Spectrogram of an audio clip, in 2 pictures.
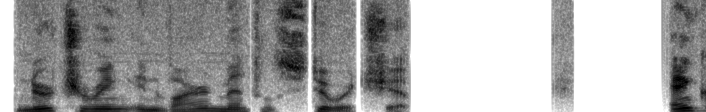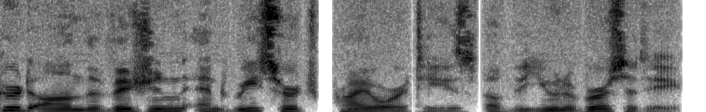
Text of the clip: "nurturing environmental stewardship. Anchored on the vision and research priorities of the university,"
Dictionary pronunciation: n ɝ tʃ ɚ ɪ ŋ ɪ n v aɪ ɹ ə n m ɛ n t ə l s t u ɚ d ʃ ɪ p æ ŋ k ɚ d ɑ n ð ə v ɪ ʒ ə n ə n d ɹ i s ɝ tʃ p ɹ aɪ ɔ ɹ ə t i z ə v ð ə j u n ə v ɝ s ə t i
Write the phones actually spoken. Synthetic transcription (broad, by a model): n ɝ tʃ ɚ ɪ ŋ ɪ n v aɪ ɹ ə n m ɛ n t l s t u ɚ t ʃ ɪ p æ ŋ k ɚ d n ð ə v ɪ ʒ ə n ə n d ɹ i s ɝ tʃ p ɹ aɪ ɔ ɹ ə t i z ə v ð ə j u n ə v ɝ s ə t i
